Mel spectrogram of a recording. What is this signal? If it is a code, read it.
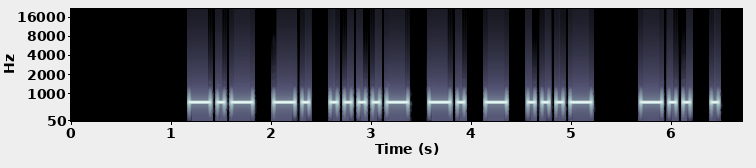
Morse code, heard as a keyed tone, about 17 wpm, 700 Hz. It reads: KN4NTV DE
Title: USA Callsign DE Callsign 17wpm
